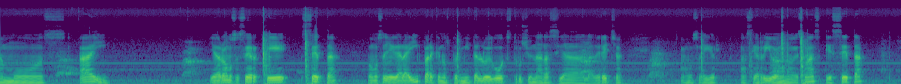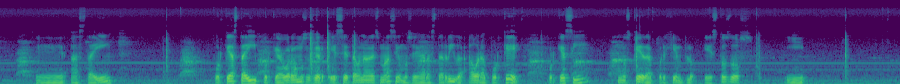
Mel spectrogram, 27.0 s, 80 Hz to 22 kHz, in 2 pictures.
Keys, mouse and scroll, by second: 1.1 shift+click, 2.8 shift+click, 3.9 e, 4.6 z, 7.0 shift+click, 10.2 scroll down 2, 10.6 shift+middle click, 11.7 e, 12.0 z, 16.7 shift+click, 17.9-18.9 typing, 21.2 shift+click, 23.3 shift+click, 26.8 shift+click.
